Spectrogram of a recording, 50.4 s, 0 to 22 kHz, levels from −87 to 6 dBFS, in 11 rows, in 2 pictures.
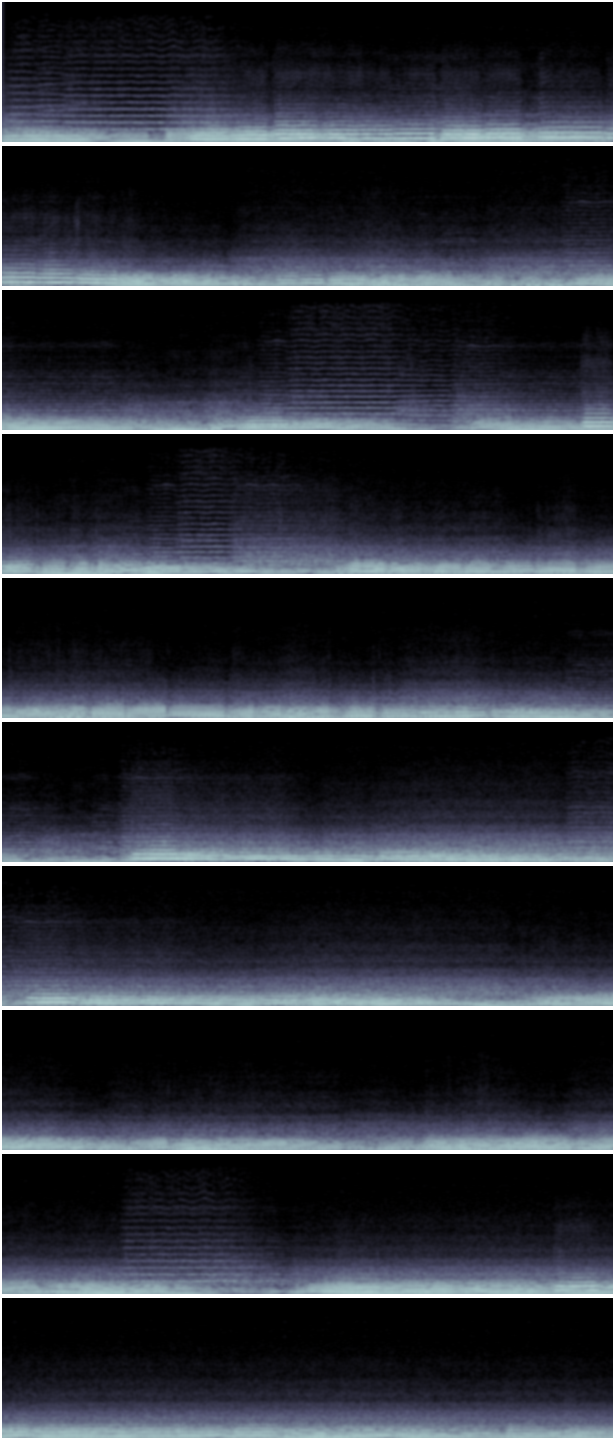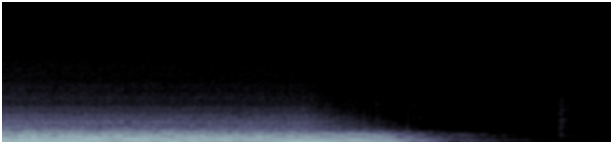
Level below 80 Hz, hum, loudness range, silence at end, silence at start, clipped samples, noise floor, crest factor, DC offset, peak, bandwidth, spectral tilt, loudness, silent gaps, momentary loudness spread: -78 dBFS; none; 6 LU; 1.4 s; 0 s; under 0.1%; -77 dBFS; 18 dB; under 0.1%; -2 dBFS; 10 kHz; -7 dB/octave; -20 LUFS; none; 9 LU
